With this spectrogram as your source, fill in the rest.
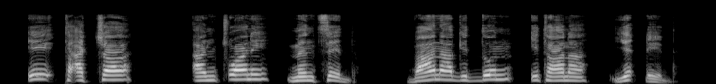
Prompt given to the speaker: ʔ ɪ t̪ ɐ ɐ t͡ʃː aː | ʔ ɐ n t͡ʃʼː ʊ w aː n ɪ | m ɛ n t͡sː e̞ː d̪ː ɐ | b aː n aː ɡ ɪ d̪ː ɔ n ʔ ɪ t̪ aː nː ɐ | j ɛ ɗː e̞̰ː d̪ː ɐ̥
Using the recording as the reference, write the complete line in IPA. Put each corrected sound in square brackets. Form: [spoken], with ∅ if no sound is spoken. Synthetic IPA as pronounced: ʔ ɪ t̪ ɐ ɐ t͡ʃː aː | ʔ ɐ n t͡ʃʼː ʊ w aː n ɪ | m ɛ n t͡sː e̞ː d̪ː ɐ | b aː n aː ɡ ɪ d̪ː ɔ n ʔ ɪ t̪ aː [n] ɐ | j ɛ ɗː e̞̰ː d̪ː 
